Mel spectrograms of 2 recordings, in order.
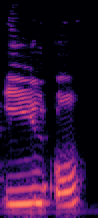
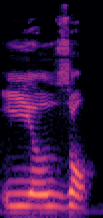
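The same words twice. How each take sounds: First: The S stays silent with no linking. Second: The S links to the next word as Z. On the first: The speaker calls it wrong. "it's much harder" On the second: The speaker calls it right. "that extra little Z sound in there makes it flow much more smoothly"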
